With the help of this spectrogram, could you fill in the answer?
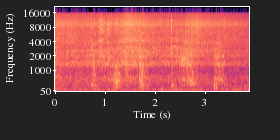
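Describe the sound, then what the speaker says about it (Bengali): Masala stir-fried with a little water for a catfish curry, a continuous bubbling sizzle with a few scraping stirs of the spoon, close and moderately loud, no talk. "মশলাটার মধ্যে একটু হালকা জল দিয়ে দেব দিয়ে ভালো করে কষাতে থাকবো"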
